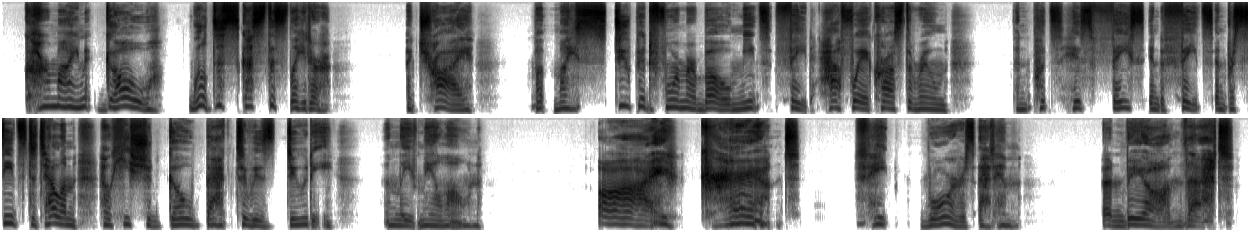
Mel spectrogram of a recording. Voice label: YA Fantasy 1st p POV f m m British Accent; Fate Cant Stay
